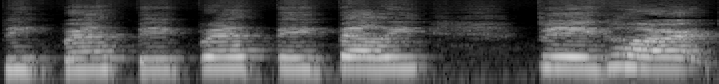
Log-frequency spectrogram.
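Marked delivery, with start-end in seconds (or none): none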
